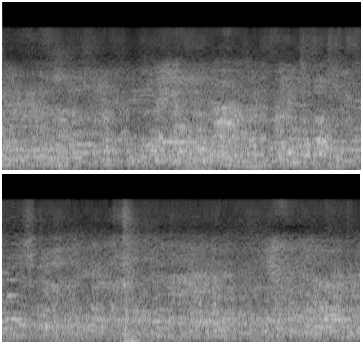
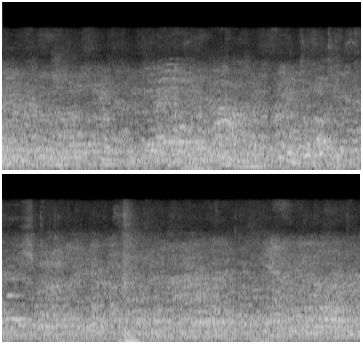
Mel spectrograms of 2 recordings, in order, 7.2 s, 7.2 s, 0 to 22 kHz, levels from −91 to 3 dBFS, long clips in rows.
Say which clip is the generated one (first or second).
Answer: first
